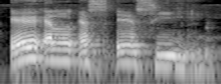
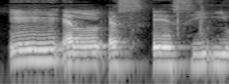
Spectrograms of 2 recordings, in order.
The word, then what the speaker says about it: Alsace: A-L-S-A-C-E. A-L-S-A-C-E, one French district. Many people pronounce it as Alsace. I also used to pronounce it like this, but its pronunciation is Alsace. This S is pronounced as Z.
